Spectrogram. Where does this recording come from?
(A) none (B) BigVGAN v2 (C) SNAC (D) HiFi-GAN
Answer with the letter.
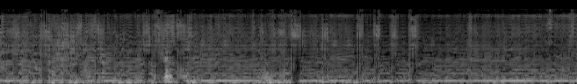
B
